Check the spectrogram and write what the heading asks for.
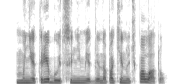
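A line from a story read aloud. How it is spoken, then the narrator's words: Calm explanation. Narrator (Russian): спокойно пояснил он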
